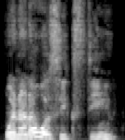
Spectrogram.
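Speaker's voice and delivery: plain reading voice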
